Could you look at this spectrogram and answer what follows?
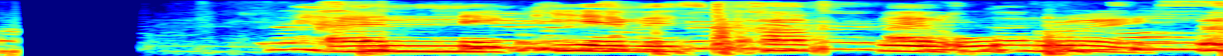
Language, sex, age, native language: Icelandic, male, 10, Icelandic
